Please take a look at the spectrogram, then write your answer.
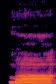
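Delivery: माँ held level and even, flat first tone. Shown as a demonstration. Teacher demonstrating माँ in the flat first tone. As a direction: sing माँ on one steady level pitch. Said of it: "first tone में माँ देखेंगे तो ये देखिए".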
